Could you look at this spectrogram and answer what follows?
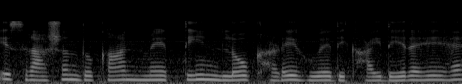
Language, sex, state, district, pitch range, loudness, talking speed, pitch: Hindi, female, Uttar Pradesh, Etah, 190-210 Hz, -37 LUFS, 155 wpm, 200 Hz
